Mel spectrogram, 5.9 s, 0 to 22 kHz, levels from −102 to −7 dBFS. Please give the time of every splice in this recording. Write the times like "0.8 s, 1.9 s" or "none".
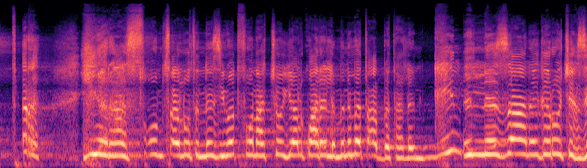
4.6 s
